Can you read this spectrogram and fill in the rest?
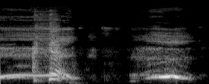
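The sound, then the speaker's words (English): A voice imitates a woman's heavy, labored gasping for breath on the verge of death, two raspy, strained bursts with a short pause between them, and no words spoken. “I can't wait to watch a woman like breathing heavily on the verge of death for two hours.”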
